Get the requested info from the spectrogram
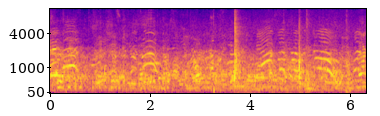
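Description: Overlapping indistinct voices of spectators and players chattering and calling out across the soccer field. Two sharp knocks cut through, about halfway and about five seconds in.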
